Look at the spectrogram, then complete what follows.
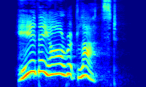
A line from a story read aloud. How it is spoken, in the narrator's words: cried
